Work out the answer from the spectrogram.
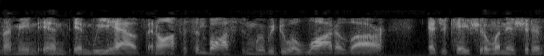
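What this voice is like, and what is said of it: Boston accent. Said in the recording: “as you can tell from my Boston accent, I'm out here in Boston”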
